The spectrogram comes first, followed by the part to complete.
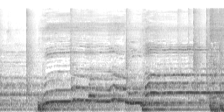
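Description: A woman singing into a handheld microphone over accompanying music, holding one long note for about two seconds before singing on.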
